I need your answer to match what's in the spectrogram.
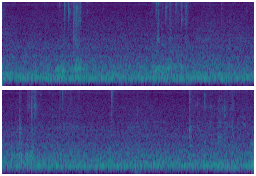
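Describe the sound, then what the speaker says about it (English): A makeup brush is rinsed in water on a textured cleaning pad, giving a steady wet squishing and sloshing with occasional sharp drips and splashes, close and continuous without talk. "We're going to rinse some of that out."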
